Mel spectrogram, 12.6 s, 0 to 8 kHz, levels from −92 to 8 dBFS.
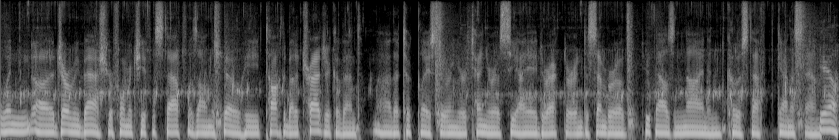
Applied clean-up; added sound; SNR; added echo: neural mask model RNNoise.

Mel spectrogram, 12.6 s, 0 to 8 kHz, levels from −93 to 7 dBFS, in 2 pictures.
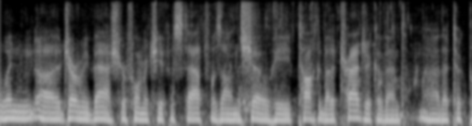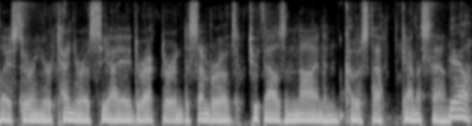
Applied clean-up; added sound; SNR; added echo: neural mask model Resemble Enhance denoiser.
